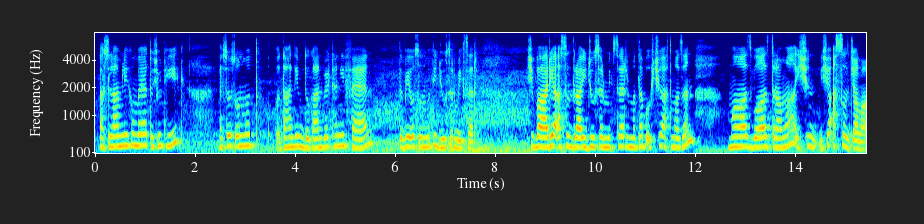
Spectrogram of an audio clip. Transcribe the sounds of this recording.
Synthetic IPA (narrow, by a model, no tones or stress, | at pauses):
ɐsɐlaːmɐleːkumbɐjaːt̪ut͡ʃʰuʈʰiːk | ɐsoːsunmut̪t̪aãnd̪imd̪ʊkaːnpeːʈʰɐnifɛːnt̪ɨbeoːsunmut̪id͡ʒuːsɐɾmiksɐɾ | it͡ʃʰiʋaːɾjaːʔɐsɨld̪ɾaːjid͡ʒuːsɐɾmiksɐɾmɐt̪lɐbust͡ʃʰuɐt̪ʰmɐzɐn | mɐːzʋaːzt̪ɾaːʋãːit͡ʃʰinit͡ʃʰiʔɐsɨlt͡ʃɐlãː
